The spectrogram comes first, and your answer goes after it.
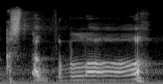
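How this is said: It sounds deeply remorseful and sincere.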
